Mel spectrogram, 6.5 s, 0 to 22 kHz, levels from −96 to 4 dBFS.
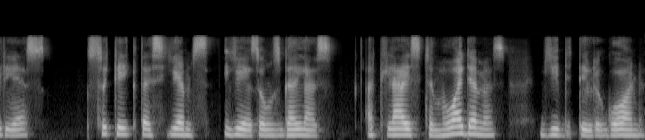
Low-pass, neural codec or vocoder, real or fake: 7.2 kHz; codec, 16 kHz, 1 kbps, FreqCodec, larger model; fake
